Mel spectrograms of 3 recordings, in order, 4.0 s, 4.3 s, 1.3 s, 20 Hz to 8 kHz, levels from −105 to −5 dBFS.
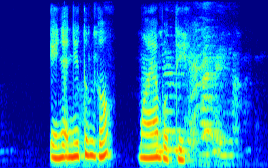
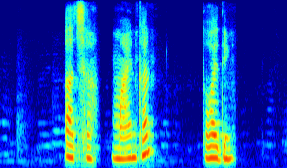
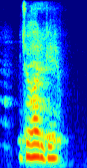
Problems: background conversations at intervals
